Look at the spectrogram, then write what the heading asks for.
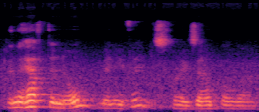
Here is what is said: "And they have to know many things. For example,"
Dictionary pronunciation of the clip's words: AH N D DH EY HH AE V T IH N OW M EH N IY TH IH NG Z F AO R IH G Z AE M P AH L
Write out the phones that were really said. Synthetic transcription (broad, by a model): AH N DH EY HH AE F T IH N OW M EH N IY TH IH NG Z F AO R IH G Z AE M P L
